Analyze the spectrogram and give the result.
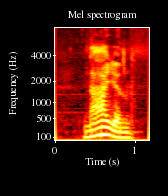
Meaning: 1. to sew 2. to screw, to fuck, to have sex 3. to screw, to screw over (someone)
- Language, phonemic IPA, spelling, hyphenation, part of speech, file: Dutch, /ˈnaːi̯ə(n)/, naaien, naai‧en, verb, Nl-naaien.ogg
